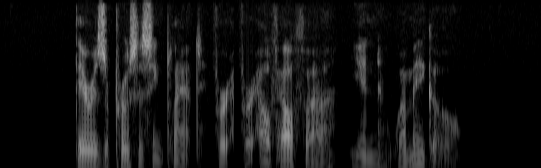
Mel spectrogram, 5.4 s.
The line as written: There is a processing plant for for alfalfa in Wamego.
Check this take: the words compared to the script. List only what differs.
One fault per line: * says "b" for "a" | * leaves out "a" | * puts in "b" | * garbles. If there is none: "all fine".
all fine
